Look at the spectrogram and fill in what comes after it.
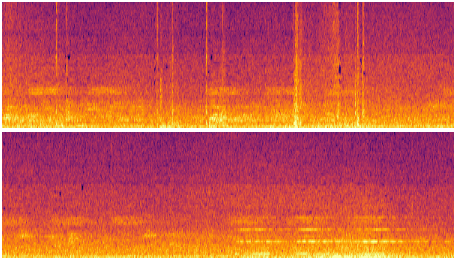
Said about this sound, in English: And traffic out here is fucking terrible.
